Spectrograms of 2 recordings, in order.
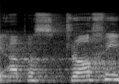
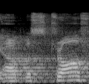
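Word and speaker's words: apostrophe: बेटे ये अपॉस्ट्रोफी नहीं है। ये एपॉस्ट्रोफ है। क्योंकि इंग्लिश के अंदर जो लास्ट सेलेबल होता है that is not count. That is not being pronounced. तो उसको प्रोनाउंस नहीं किया जाता।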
